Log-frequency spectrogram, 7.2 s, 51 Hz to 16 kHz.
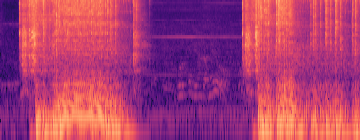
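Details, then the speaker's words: Benelli PE250 FI single, which also often fouls spark plugs, starts and sits on a too-high, erratic idle and won't take throttle; sensors checked one by one, fault traced to a faulty MAP sensor. "Jadi seperti itu teman-teman ya, motor ini hidup cuman tidak mau digas ya. Jadi idle motor ini ngaco juga, terlalu tinggi ya."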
